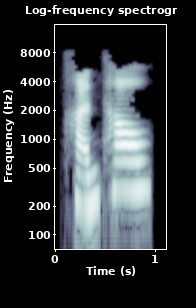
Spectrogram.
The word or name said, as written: Han Tao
